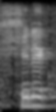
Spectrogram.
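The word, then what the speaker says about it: חיריק: 히렉 혹은 히릭이라고 읽습니다 원래.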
